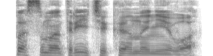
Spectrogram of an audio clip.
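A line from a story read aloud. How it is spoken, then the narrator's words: Said through gritted teeth. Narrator (Russian): цедит он сквозь зубы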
